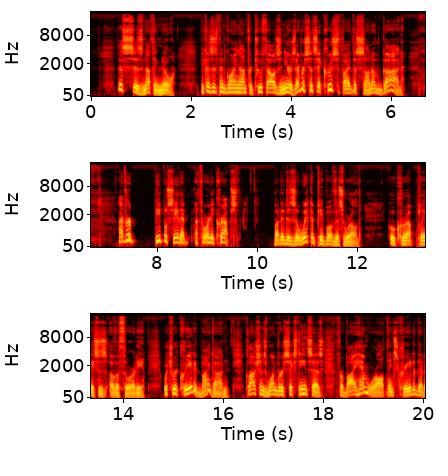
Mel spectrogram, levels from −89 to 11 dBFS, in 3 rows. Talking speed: 175 wpm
